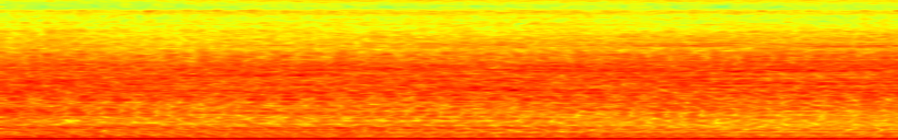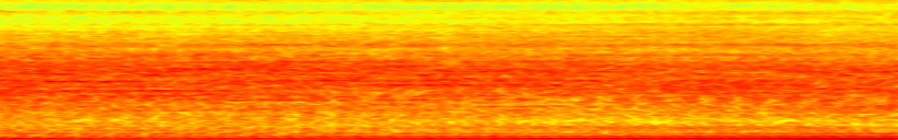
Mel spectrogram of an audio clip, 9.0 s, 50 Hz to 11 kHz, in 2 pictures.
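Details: Ford 6.0 Powerstroke diesel idling after the number 8 injector was replaced to cure excessive smoke: a steady, even idle with a low, constant drone and clean clatter, no misses or stumbles. It runs smoothly and healthy.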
